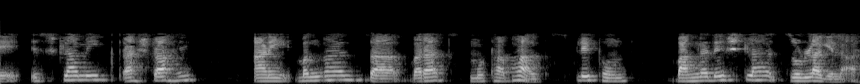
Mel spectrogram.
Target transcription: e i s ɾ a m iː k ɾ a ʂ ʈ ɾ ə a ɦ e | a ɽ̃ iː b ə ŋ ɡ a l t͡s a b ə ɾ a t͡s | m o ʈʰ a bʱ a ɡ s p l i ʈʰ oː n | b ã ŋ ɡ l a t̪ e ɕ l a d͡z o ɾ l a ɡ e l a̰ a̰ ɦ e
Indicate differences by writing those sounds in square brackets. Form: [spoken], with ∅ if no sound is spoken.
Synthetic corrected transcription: e i s [l] a m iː k ɾ a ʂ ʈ ɾ ə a ɦ e | a ɽ̃ [i] b ə ŋ ɡ a l t͡s a b ə ɾ a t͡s | m o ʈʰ a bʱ a ɡ s p l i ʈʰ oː n | b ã ŋ ɡ l a [d̪] e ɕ l a d͡z o [ɽ] l a ɡ e l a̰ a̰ ɦ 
